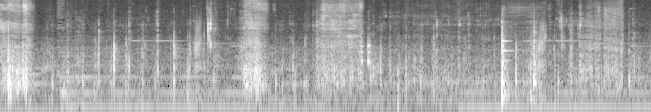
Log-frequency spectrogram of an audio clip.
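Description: Close-miked eating: a person chewing a mouthful of rice mixed with crunchy spicy gluten strips, with many small wet mouth clicks and a few short breathy slurps and breaths between bites.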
